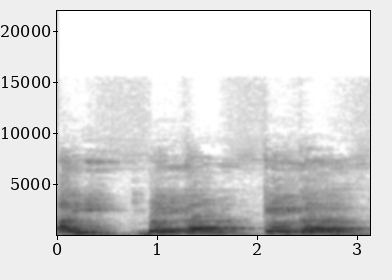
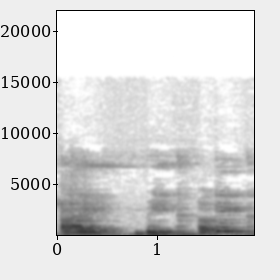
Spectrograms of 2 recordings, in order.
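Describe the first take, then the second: First: The final k is forced with an added vowel. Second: The final k ends cleanly without added vowel. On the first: The speaker calls it wrong. "emphasize or put some force on the ending alphabetic letters" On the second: The speaker calls it right. "Try to be polite"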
